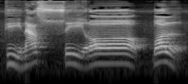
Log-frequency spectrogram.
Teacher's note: Dinas sirotol. Ro to itu langsung didorong karena ro itu tafkhim, ro fathah itu tafkhim. To itu huruf isti'la, artinya langsung moncong.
